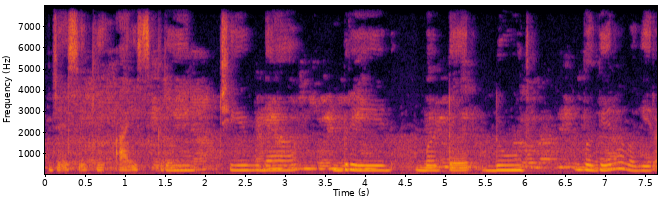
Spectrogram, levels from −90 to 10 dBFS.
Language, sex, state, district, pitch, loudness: Hindi, female, Gujarat, Gandhinagar, 215 Hz, -17 LUFS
